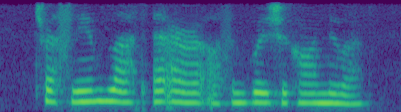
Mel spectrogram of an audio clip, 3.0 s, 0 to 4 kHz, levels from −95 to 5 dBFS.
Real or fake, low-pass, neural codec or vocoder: fake; 3.6 kHz; codec, 16 kHz in and 24 kHz out, 1 kbps, XY-Tokenizer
